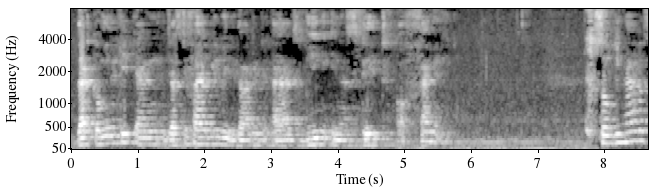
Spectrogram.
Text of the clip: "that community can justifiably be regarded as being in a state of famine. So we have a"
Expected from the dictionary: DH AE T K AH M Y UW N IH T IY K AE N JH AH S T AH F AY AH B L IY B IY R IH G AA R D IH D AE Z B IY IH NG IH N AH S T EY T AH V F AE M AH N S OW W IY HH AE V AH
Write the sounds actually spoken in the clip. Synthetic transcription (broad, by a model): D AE T K AH M Y UW N IH T IY K AE N JH AH S T AH F AY AH B L IY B IY R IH G AA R D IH D AE Z B IY IH NG IH N AH S T EY T AH V F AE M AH L S OW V IY HH AE V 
